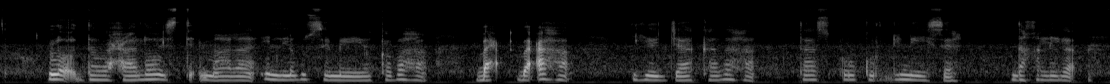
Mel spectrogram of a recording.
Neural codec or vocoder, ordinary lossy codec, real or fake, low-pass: none; none; real; 14.4 kHz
